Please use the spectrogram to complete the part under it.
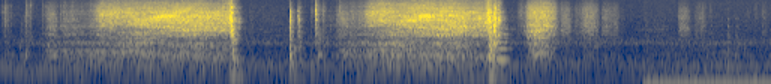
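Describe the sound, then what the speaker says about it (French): Utility knife cutting through PVC sheets for an enclosure, heard as two sustained rasping scrapes of blade on plastic, each a couple of seconds long, separated by short sharp clicks and handling knocks, close and fairly quiet. "Là je découpe les plaques de PVC qui vont servir d'enveloppe au boîtier. Bon, ça se coupe très bien au cutter"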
